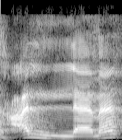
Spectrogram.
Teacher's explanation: لام مشدد ہے، شد کی وجہ سے جماؤ سختی کے ساتھ پڑھیں گے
